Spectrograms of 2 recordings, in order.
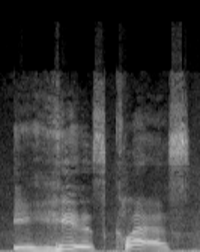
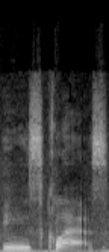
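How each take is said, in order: First: The word 'his' starts with a clear H sound. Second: The word 'his' starts with no H sound. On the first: "Ao invés de falar in his class" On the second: "eles podem dizer in his class"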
